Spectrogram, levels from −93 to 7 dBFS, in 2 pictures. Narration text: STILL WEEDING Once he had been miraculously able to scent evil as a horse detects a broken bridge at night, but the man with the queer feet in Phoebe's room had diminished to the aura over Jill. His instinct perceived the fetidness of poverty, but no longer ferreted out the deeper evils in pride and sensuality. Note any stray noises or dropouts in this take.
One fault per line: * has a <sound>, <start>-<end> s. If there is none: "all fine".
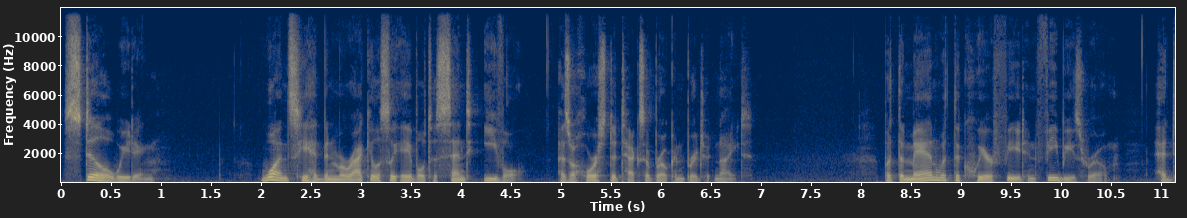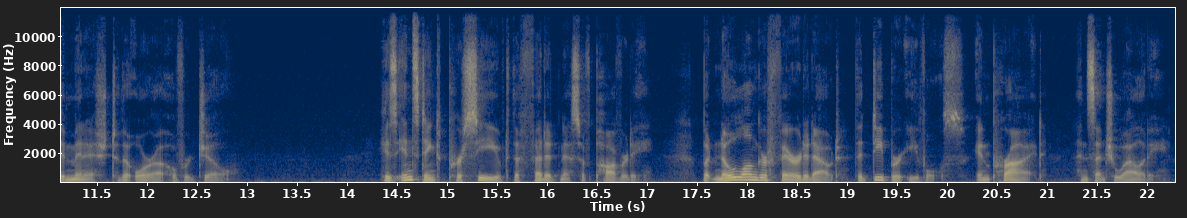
all fine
